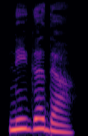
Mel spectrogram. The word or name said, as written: ನಿಖಾತ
